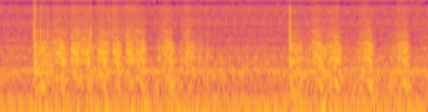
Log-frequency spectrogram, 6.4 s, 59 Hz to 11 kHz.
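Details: 1990s Ford Transit Mk5 2.5 DI turbo diesel, first start after years sitting abandoned; clatters and catches in uneven bursts, surging then sagging without settling to steady idle; hard start, struggling to keep running.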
